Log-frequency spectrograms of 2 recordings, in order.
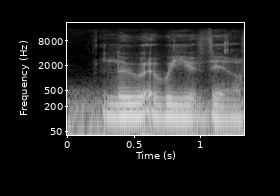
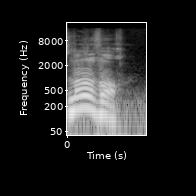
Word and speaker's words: Louisville: Louisville first time I went there I got real verbal beat down for saying it that way it's Louisville. You got to say it like you got a bunch of marbles in your mouth Louisville. Louisville will get you ran out of the city.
